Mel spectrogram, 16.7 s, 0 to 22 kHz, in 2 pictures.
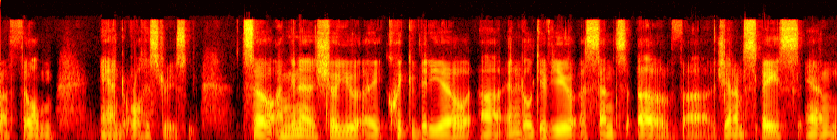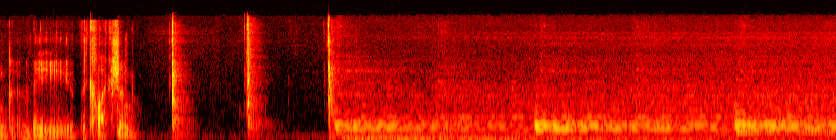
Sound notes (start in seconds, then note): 10.8 switches clicking; 14.0 gentle music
